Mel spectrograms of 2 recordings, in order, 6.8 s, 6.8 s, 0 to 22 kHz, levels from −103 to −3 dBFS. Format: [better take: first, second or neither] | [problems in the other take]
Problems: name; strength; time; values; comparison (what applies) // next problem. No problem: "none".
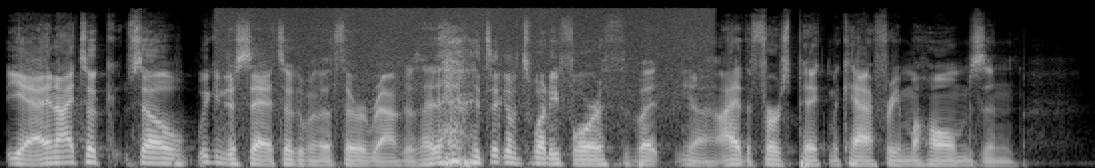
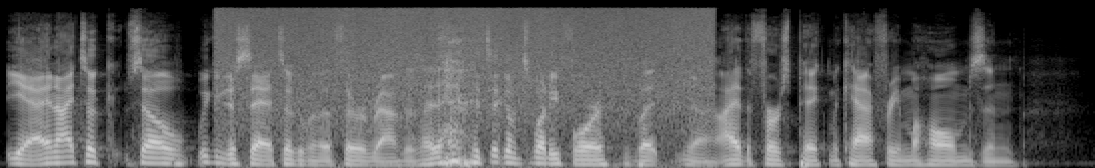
first | hiss; loud; from 1.5 to 4.5 s; 8 dB below the speech; faint in the first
